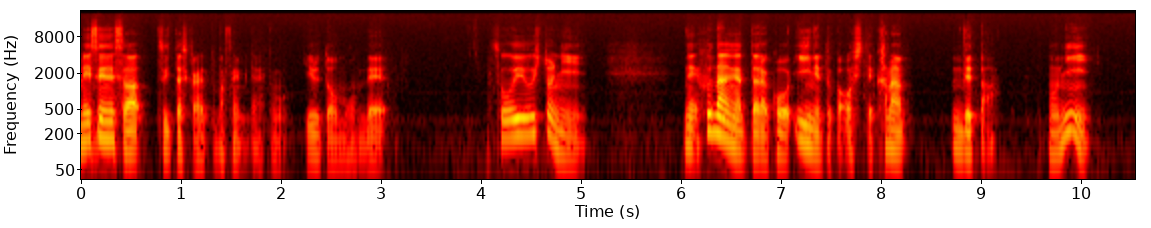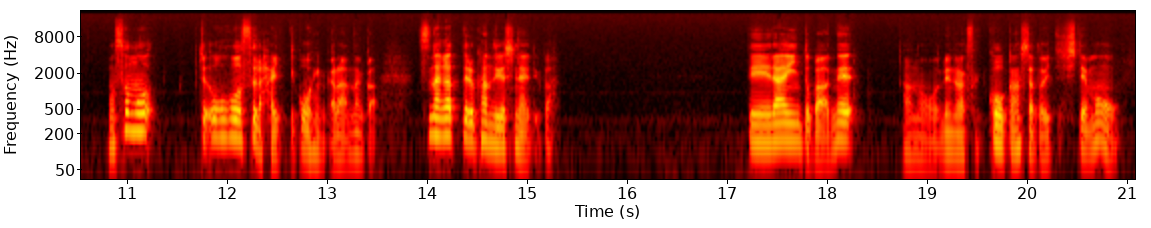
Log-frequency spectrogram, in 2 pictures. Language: Japanese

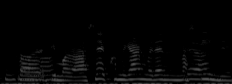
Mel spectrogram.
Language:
Danish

